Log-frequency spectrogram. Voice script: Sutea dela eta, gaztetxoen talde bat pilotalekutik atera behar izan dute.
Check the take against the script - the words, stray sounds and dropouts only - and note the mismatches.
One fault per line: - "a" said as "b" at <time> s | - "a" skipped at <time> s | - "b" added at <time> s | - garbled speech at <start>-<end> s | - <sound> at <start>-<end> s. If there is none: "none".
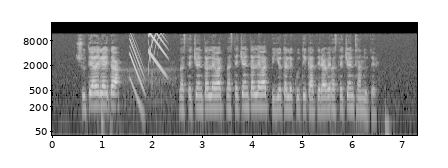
- chirp at 1.5-2.4 s
- "gaztetxoen talde bat" added at 3.5 s
- "behar" said as "gaztetxoen" at 5.6 s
